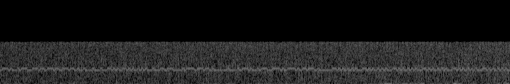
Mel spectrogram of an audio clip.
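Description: Receiver audio from a Nooelec V5 RTL-SDR tuned to a weak longwave signal: steady hiss cut off above about 3 kHz, with a steady whistling tone near 700 Hz from the received carrier.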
